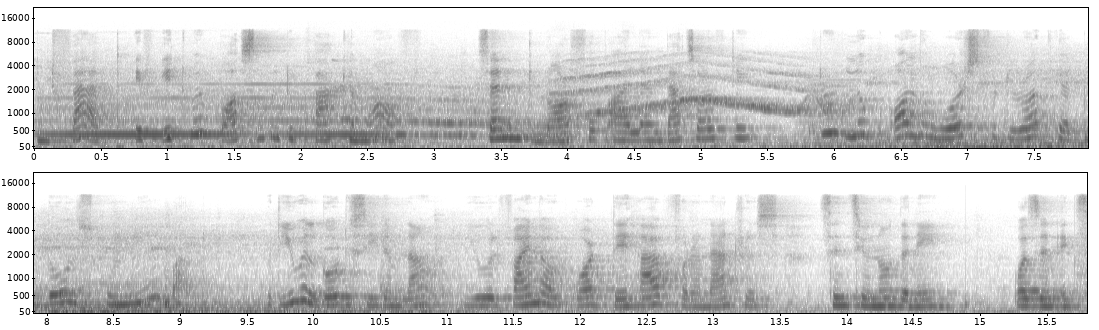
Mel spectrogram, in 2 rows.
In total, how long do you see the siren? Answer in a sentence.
The siren can be heard for 6 seconds in total.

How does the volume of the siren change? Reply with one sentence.
The loudness of the siren goes down.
